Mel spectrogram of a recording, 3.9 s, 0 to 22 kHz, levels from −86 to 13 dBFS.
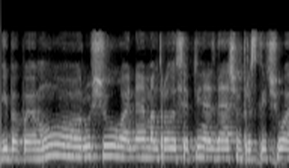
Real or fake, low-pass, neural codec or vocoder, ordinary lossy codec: real; 10.8 kHz; none; MP3, 64 kbps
